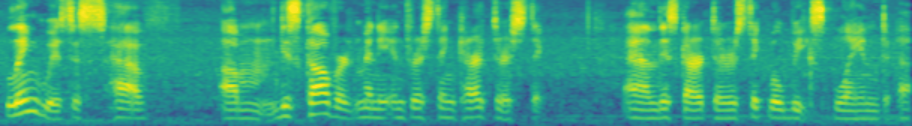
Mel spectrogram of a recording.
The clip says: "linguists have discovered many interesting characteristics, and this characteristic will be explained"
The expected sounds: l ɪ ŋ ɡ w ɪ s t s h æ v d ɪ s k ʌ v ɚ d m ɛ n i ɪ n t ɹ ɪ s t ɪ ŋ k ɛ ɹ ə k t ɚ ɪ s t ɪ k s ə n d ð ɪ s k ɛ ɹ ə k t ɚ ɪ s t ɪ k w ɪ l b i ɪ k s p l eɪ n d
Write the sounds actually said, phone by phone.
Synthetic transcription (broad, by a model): l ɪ ŋ ɡ w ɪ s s h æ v d ɪ s k ʌ v ɚ d m ɛ n i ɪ n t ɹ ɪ s t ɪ ŋ k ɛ ɹ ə k t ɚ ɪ s t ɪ k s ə n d ð ɪ s k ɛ ɹ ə k t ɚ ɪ s t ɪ k w ɪ l b i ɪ k s p l eɪ n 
